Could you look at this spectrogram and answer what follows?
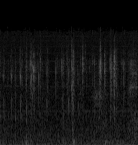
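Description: Fast, light typing on a computer keyboard: a quick, irregular run of soft key clicks, close and fairly quiet, with no voices.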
